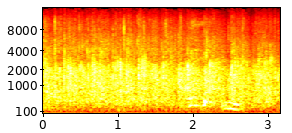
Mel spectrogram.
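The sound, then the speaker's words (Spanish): An audience at a sermon applauds the Lord steadily, a dense wash of many hands clapping at even loudness for a few seconds, with a few faint voices calling out beneath it. “El aplauso fuerte al Señor.”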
